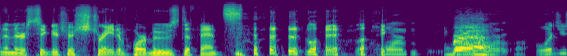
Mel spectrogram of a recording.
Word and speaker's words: Hormuz: But it's Hormuz. Don't worry about it. Strait of Hormuz pronunciation. Okay. Yeah. Hormuz. Hormooz.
